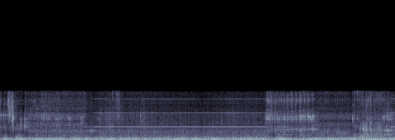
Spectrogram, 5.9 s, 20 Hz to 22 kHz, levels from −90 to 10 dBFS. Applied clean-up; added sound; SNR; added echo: neural separator model SepFormer DNS4.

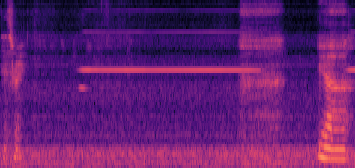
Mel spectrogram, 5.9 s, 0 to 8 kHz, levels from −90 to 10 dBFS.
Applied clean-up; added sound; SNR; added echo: none; Wind instrument, woodwind instrument; 8 dB; reverberation time 0.2 s.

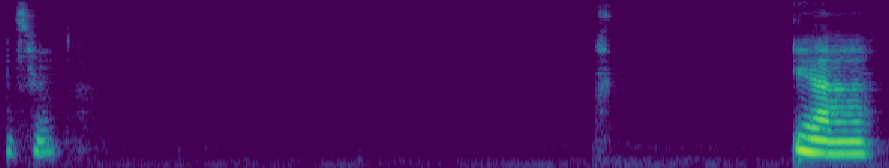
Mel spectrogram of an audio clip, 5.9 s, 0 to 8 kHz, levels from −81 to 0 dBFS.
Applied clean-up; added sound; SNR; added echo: neural mask model DeepFilterNet 3.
